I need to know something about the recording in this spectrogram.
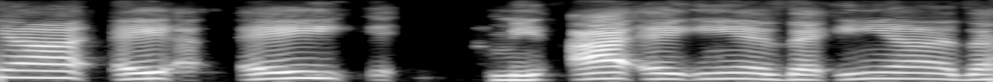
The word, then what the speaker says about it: Ian: is the e on a a i mean i a n is that ian is that how you pronounce his name oh yeah you say his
